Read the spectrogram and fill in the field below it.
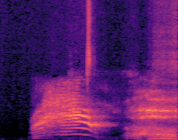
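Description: animal, cat meowing

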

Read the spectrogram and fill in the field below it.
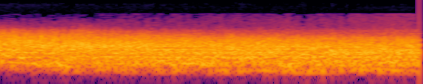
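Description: nature, peal of thunder

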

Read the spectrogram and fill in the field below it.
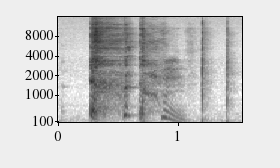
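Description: human body sound, cough

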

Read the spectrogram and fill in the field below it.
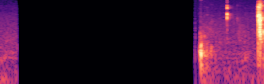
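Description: food or drink, sipping a cocktail

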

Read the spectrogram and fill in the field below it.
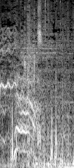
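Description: animal, horse whinnying and hooves

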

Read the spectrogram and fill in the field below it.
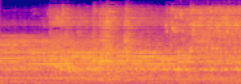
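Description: household object, toilet flushing

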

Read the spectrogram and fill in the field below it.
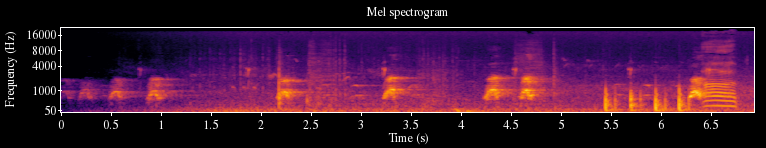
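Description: animal, dog barking

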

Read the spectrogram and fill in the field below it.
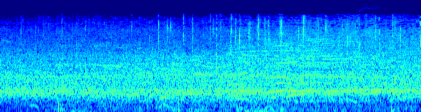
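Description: crowd, arena crowd cheering

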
